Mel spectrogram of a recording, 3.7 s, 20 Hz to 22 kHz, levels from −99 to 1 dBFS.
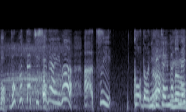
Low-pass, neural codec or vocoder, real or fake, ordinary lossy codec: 7.2 kHz; none; real; none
